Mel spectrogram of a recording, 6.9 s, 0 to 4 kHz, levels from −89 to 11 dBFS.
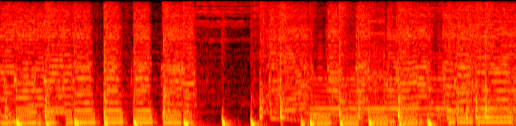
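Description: Nothing technically wrong can be heard in this audio. There is nothing to flag at any point.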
